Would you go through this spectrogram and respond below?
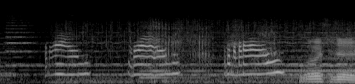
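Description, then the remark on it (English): A cat, Snowball, meows several times in a row, each meow drawn out and wavering in pitch, fairly loud over a steady background, as it runs up a tree and jumps on Homer, pawing him to wake him up. “The cat runs up the tree and jumps on Homer, pawing him to wake him up.”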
